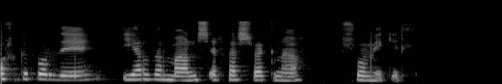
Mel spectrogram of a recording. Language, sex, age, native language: Icelandic, female, 18-19, Icelandic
